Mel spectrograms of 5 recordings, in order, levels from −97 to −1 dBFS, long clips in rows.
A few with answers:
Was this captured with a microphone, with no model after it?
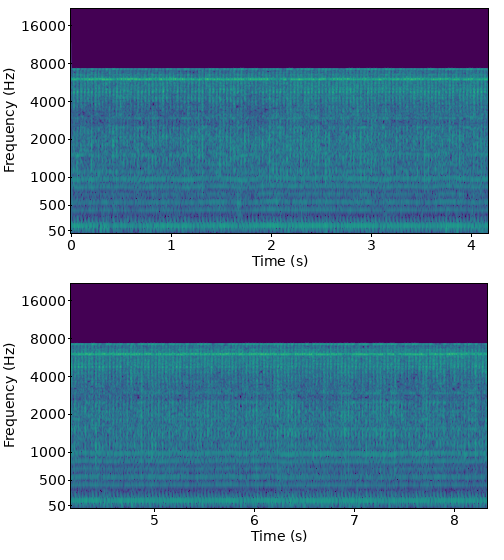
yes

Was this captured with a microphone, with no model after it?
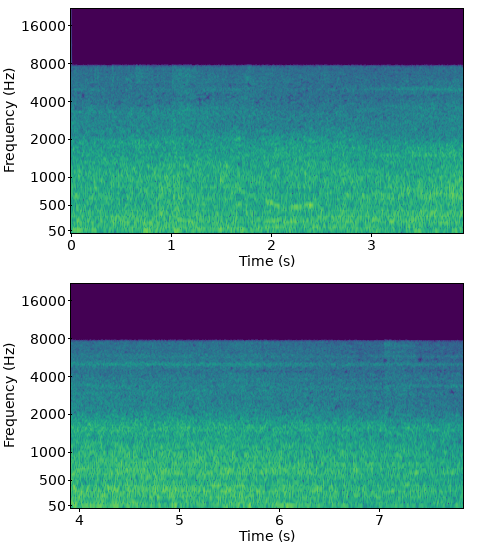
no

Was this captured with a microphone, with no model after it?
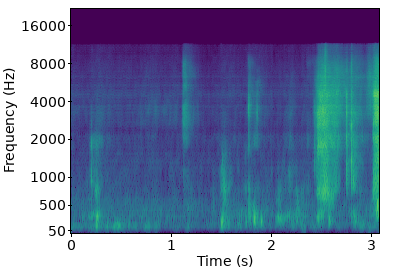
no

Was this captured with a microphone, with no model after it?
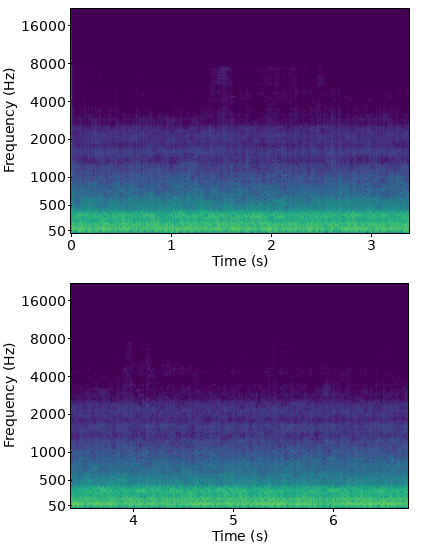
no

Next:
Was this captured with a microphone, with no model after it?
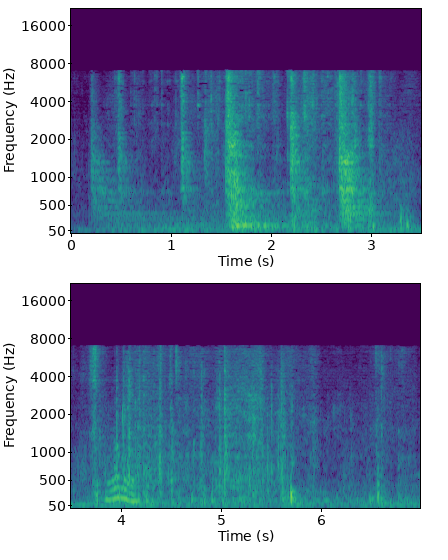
no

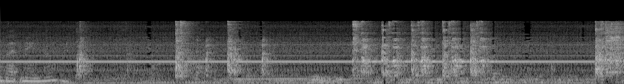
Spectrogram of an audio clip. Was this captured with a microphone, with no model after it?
yes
